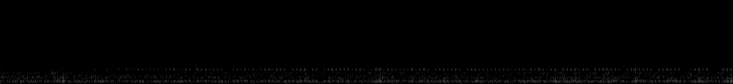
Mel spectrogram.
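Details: 2008 Honda Civic Si, 114k miles, warm idle: faint, fairly even rattle about three beats a second over quiet idle; owner suspects timing chain noise, not confirmed.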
